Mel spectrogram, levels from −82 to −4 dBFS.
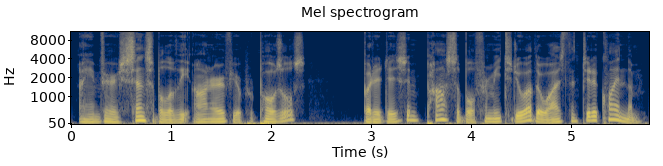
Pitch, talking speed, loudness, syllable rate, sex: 105 Hz, 240 wpm, -20 LUFS, 7.4 syllables/s, male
